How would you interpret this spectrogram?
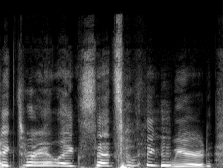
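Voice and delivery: high voice breaking into giggles; laughing. Real, not acted. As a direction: talk through a laughing fit. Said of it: "What are you laughing at?".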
